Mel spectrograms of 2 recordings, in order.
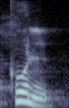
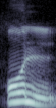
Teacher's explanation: Kita baca kul, ya, tetapi dibaca qul, ya ditebalkan huruf qafnya tanpa ada huruf seperti huruf kaf. Tapi qul, ya ditebalkan.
